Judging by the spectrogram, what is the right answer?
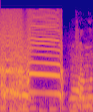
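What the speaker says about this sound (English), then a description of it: "It's got a very loud crow." A fighting rooster lets out a loud, close crow, one long drawn-out harmonic call that cuts off sharply, then a few softer clucks and rustling after it.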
